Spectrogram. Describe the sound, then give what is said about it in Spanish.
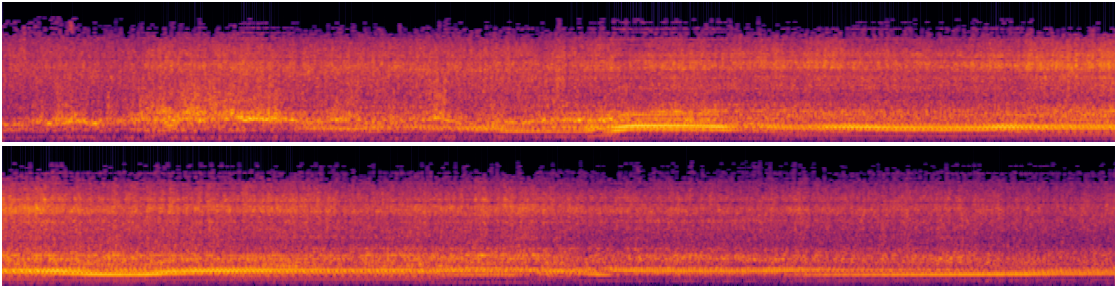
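A car drives away with a steady mid-pitched engine hum that lasts throughout, its tone shifting a few times as the engine changes speed. The sound stays fairly loud, with no voices. “Finalmente el coche se marcha.”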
